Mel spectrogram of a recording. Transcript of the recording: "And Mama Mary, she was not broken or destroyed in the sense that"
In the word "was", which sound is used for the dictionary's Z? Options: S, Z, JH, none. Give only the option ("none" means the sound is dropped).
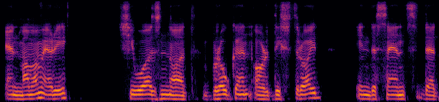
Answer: Z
